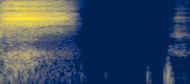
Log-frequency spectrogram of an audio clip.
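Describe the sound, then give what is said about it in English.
A deep breath: one long, breathy rush of air lasting about a second, followed by silence and a couple of faint, brief sounds. “Let's all take a collective deep breath together.”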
